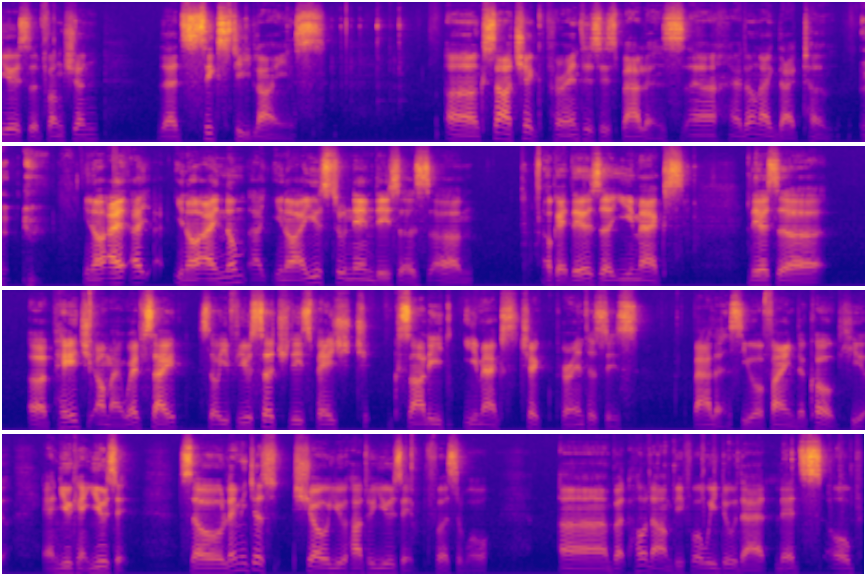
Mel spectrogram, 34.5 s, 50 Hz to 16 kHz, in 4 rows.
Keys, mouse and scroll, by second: 2.4-3.9 typing, 11.5-14.6 typing, 13.9 ctrl+g, 18.1 super+r, 30.0 super+w, 33.8 w.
